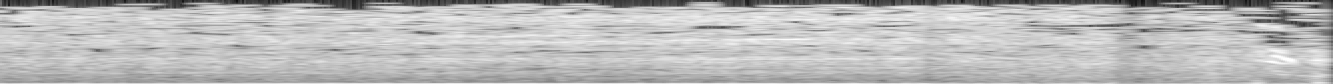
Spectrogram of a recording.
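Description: A car engine runs steadily with a deep, continuous low rumble, loud, heard from inside the car as two people get in and ride, with no speech over it.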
